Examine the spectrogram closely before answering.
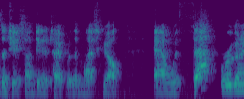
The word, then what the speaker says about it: MySQL: couple of different ways is it my sequel or is it mysql well the the old-timers prefer mysql but it really doesn't matter our former ceo martin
